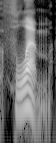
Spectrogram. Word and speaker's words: phlegm: It's Phelgm, but we pronounce it like phlegm.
